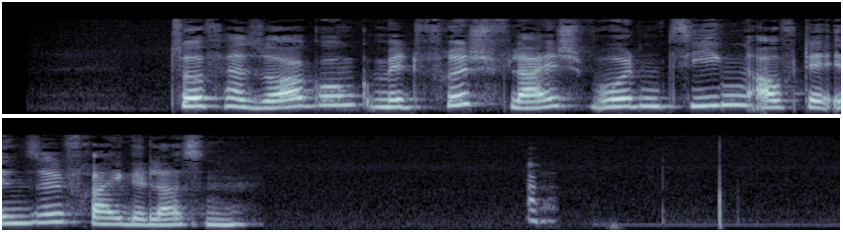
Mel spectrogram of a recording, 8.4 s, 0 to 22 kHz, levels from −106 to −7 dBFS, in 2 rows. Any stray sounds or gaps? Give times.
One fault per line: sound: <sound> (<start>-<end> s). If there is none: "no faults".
sound: laugh (6.8-7.0 s)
